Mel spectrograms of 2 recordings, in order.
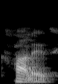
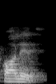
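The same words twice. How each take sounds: First: The first consonant has a puff of air. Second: The first consonant has no puff of air. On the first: The speaker calls it right. "तो ये ख का sound" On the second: The speaker calls it wrong. "Not कॉलेज"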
